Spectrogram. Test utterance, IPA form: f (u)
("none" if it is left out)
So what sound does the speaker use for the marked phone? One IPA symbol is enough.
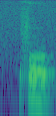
u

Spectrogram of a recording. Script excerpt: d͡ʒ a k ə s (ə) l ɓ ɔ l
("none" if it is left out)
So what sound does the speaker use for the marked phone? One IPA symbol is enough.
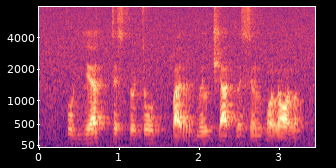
ə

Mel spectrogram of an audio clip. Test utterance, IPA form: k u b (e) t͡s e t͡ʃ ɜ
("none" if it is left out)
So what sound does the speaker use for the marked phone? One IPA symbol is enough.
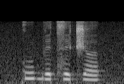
e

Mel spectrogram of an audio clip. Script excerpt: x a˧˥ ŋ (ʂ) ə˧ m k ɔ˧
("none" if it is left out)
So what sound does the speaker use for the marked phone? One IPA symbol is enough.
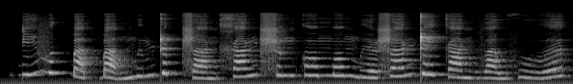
ʂ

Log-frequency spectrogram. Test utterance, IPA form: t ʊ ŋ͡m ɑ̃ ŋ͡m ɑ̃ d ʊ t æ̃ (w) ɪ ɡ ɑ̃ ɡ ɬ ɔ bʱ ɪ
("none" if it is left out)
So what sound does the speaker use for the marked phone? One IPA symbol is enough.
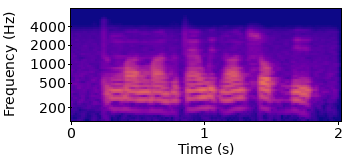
w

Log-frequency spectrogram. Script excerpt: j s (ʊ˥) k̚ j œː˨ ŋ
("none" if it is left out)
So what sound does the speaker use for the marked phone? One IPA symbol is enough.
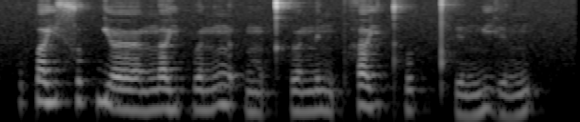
ʊ˥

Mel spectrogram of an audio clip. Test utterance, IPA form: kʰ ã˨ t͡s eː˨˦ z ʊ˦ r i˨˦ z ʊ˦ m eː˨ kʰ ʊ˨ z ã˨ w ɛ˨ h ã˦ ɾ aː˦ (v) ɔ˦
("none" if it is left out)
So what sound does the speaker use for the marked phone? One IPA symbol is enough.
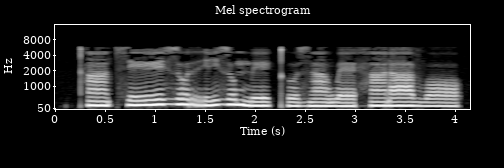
v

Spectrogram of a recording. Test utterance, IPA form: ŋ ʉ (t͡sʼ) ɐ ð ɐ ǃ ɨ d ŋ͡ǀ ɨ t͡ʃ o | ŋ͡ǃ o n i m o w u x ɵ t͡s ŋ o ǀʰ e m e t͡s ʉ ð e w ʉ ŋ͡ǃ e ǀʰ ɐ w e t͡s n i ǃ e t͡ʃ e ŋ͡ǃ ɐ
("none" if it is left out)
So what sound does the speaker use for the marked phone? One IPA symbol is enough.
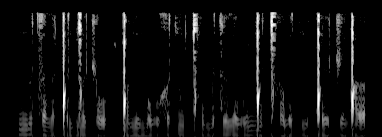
t͡s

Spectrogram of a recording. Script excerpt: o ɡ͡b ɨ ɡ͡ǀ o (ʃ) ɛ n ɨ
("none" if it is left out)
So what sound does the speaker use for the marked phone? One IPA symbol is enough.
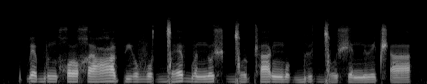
ʃ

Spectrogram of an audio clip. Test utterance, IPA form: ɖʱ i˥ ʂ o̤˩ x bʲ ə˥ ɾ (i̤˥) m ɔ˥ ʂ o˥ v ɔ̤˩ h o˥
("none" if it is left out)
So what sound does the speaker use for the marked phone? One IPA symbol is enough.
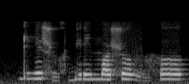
i˥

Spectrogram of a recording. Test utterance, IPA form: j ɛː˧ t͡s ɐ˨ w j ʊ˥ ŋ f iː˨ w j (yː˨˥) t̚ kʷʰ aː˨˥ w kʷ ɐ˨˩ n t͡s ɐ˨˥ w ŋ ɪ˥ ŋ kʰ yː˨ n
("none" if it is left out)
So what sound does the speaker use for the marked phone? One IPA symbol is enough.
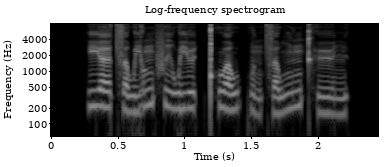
yː˨˥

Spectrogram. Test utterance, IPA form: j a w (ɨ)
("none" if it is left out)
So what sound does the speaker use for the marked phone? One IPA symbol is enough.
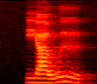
ɨ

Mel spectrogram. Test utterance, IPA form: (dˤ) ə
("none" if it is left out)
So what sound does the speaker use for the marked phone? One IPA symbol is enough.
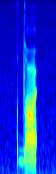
dˤ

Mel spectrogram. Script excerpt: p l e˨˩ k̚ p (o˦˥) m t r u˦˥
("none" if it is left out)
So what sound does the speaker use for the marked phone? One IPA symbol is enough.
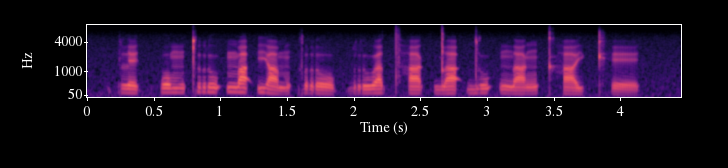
o˧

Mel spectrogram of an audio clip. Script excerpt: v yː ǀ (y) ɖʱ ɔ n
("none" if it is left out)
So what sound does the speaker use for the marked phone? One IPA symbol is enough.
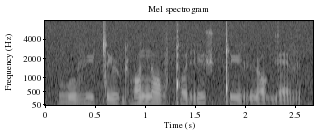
yː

